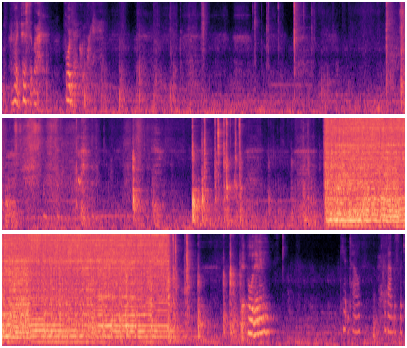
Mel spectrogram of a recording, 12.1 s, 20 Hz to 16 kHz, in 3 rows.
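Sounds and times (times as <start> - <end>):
clanks and knocks of shop work: 3.9 - 10.7
power tool running: 7.0 - 10.3.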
